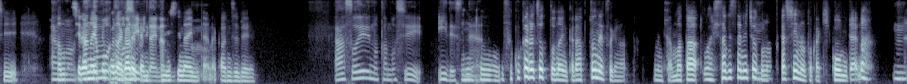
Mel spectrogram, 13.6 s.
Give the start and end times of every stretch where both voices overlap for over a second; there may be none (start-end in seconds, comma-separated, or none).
0.8-3.2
